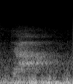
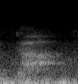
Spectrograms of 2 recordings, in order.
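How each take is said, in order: No difference in how they are said.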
